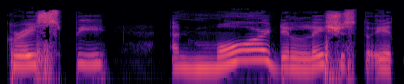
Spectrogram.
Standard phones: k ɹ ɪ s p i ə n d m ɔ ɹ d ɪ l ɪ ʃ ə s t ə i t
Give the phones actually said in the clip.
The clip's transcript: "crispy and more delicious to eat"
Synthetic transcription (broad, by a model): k ɹ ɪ s p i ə n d m ɔ ɹ d ɪ l ɪ ʃ ə s t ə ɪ t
